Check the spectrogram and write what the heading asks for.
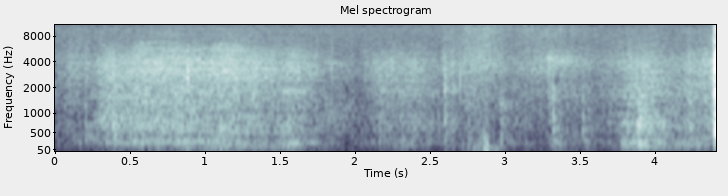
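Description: The action of an 1837 Erard grand piano being drawn out of its case: a faint wooden sliding rustle for about a second and a half, then a single knock near three seconds and a few light taps.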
